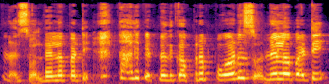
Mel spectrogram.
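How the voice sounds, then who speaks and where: A man's voice: high voice, fast, gravelly, a little mellow. A heartbroken young Tirunelveli man. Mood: despairing. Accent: Tirunelveli Tamil. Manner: pleading, despairing. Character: heartbroken young man rejected by his bride. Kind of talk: village comedy drama acting.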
